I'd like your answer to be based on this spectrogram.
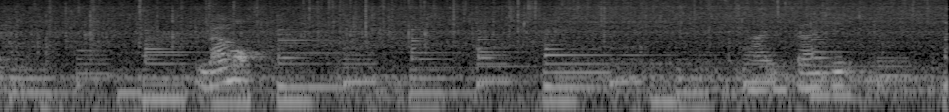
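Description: Bitter gourd (goya) karaage deep-frying in hot oil, a steady close crackling sizzle throughout, with a person speaking briefly over it and a few clinks of utensils.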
